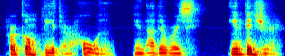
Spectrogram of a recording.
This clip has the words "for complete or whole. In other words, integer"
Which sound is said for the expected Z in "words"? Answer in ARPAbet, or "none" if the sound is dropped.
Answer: S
